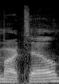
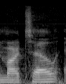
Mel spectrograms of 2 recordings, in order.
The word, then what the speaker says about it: Martel: You can follow me at Mr. Martel. That's Mr. spelled out. And Martel, M-A-R-T-E-L, with a little underscore in between.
